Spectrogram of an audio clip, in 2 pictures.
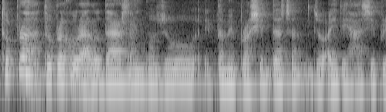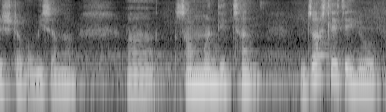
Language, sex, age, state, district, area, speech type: Nepali, male, 18-30, West Bengal, Darjeeling, rural, spontaneous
